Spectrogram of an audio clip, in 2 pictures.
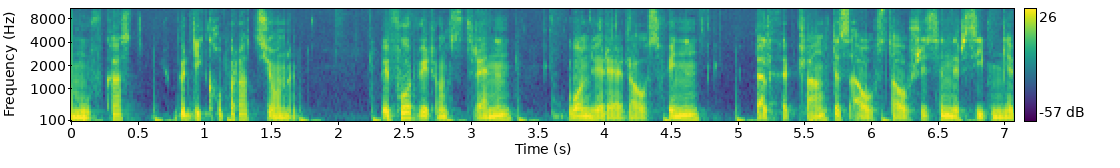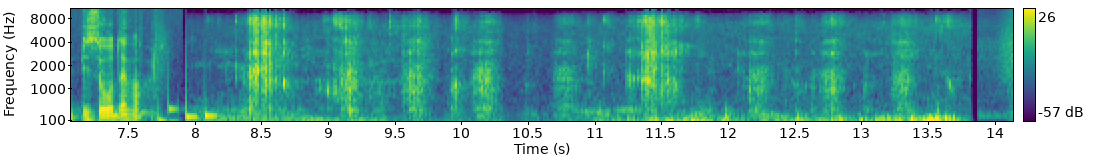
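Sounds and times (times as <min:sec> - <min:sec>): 
speech: 0:00.1 - 0:08.5
crunching as someone bites into an ice cream wafer cone: 0:08.4 - 0:13.7.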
